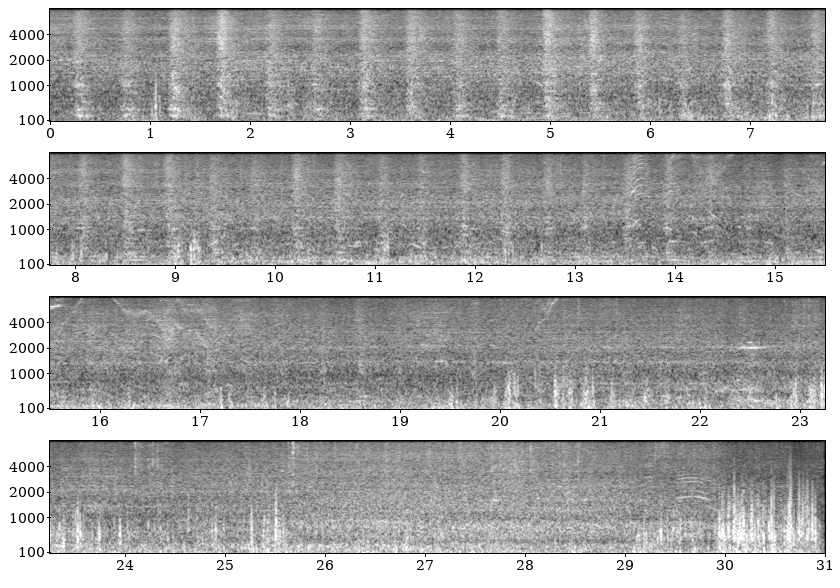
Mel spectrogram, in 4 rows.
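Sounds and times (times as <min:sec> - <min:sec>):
train rumble: 0:00.0 - 0:31.0.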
